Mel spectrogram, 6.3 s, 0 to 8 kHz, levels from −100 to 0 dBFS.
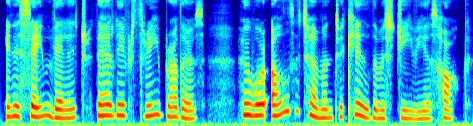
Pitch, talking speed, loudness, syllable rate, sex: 230 Hz, 160 wpm, -19 LUFS, 5.1 syllables/s, female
